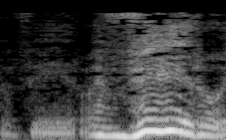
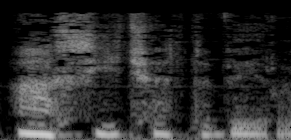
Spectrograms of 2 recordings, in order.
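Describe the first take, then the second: First: High, loud, relieved exclamation; raised, relieved cry of agreement; great relief. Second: Hushed, high, whispery realisation; very soft, higher-pitched recognition; dawning relief. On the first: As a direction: burst out with relief. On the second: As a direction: let relief dawn almost under the breath. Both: A narrator's reading. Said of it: "esclamò Adela con grande sollievo".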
